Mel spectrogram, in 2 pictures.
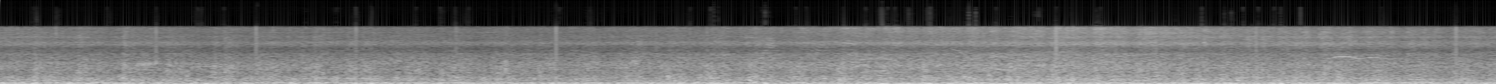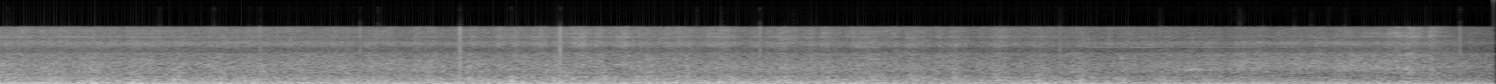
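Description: BNSF mixed freight train's cars rolling past on the rails, a steady low rumble with wind buffeting the microphone. It fades over the last several seconds as the end of the train moves away.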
